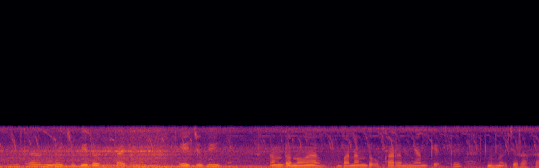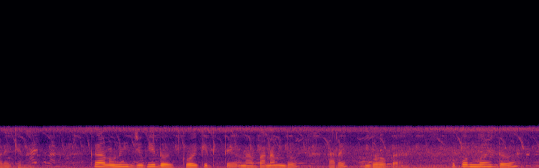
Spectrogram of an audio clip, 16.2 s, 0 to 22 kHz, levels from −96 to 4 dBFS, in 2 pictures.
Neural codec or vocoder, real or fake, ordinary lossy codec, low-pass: none; real; none; 5.4 kHz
